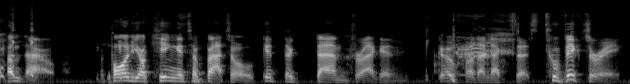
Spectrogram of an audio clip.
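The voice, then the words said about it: Put-on British accent. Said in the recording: “I do talk in a British accent.”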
